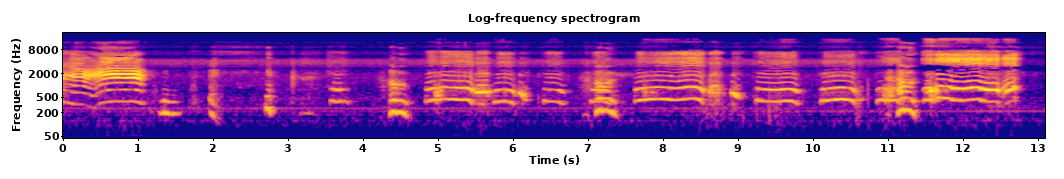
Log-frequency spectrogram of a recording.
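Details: A baby girl who got hiccups from laughing while playing with her father; fussing and babbling broken by short, sudden catches in the voice about every second: hiccups.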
